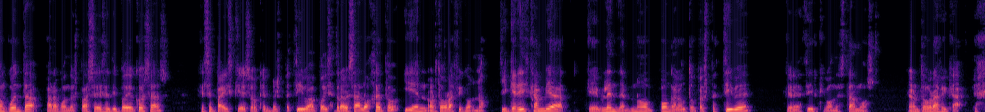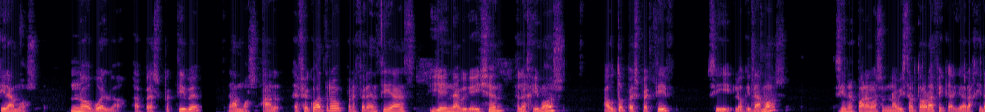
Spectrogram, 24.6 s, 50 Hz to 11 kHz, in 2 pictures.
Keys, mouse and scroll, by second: 7.1-10.1 scroll down 1, 11.0 click, 12.0 middle click, 15.7 F4.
